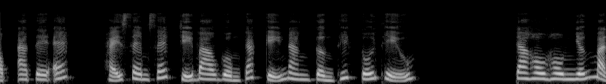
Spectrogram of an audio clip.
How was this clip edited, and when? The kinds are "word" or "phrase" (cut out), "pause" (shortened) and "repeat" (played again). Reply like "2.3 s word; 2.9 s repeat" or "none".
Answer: none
